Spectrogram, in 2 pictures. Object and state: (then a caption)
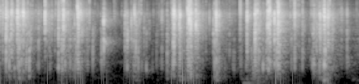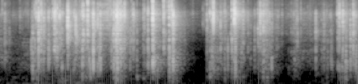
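Cellophane-wrapped cardboard soap box. Long painted nails and fingertips handle and rub a small, full Camay soap box made of pink cardboard with a thin cellophane wrap. The wrap gives off rapid, bright crinkling and rustling in dense bursts that rise and fall, with almost no low end.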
